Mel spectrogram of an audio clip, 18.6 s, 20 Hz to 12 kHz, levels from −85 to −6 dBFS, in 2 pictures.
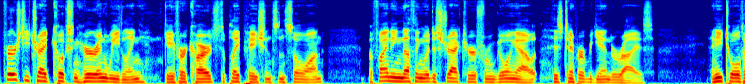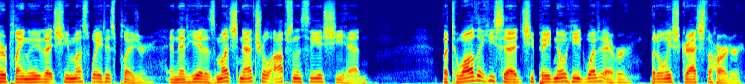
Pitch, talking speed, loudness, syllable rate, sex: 120 Hz, 220 wpm, -18 LUFS, 5.7 syllables/s, male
